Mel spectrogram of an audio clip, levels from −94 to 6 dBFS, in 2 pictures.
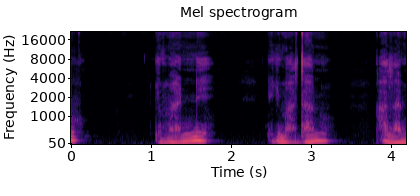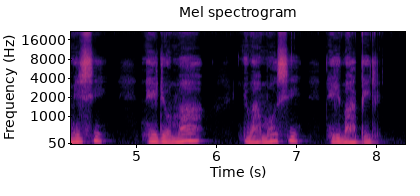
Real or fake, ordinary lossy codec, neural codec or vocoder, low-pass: real; none; none; none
